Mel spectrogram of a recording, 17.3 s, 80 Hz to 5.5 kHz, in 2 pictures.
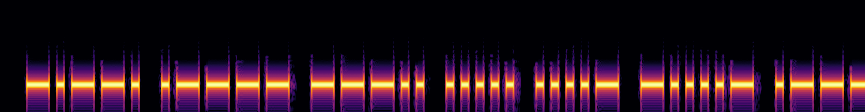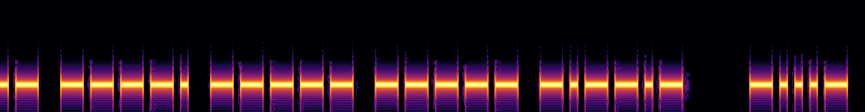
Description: Morse code, heard as a keyed tone, about 16 wpm, 600 Hz. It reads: <KN>1854-1900) <BT>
